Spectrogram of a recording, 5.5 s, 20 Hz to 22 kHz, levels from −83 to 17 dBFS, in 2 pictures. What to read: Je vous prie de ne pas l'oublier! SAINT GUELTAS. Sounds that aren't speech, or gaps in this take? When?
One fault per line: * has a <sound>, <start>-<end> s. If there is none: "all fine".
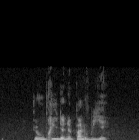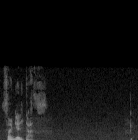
all fine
